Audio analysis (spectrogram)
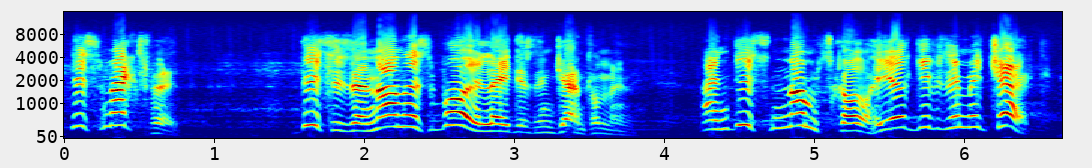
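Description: A scrappy, blustering shopkeeper in an old 1940s radio play. His voice is very high and bright, swooping about with sarcastic indignation. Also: wildly swooping pitch, a little slow, exaggerated voice, rough recording. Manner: blustering, sarcastic, inverted Yiddish-flavoured phrasing. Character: excitable, indignant male shopkeeper, scrappy and wisecracking.

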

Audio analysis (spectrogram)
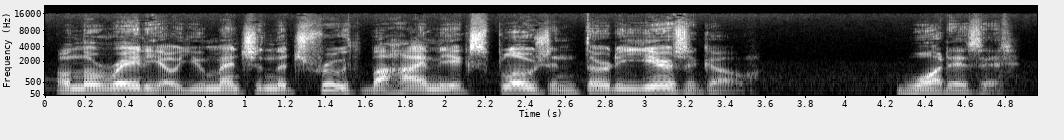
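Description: An actor playing a proud, intense tank commander with formal military authority in a video game. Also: male voice, mid-range voice, expressive, fairly quick, background noise, natural voice. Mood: grave, formal. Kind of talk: English video game cutscene acting.

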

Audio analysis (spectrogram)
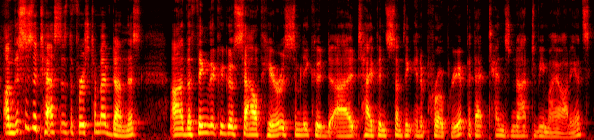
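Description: A man in his forties with a deep voice, hosting a live webcast and answering chat questions about podcasting from his desk. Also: fast talker. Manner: animated, repeats words when starting a thought. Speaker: podcasting coach and webcast host. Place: indoors at a desk, webcam framing. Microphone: desktop USB microphone.

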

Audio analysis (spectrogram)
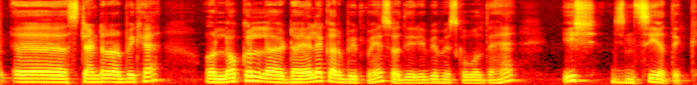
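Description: A man from Pakistan filming a casual language lesson in a small room, repeating example phrases slowly and raising his voice on them. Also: medium pitch, a little mellow. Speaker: language teacher.

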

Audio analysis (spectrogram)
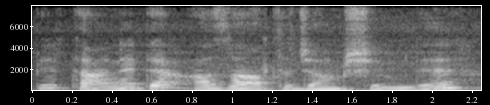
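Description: A woman's voice: mid-range voice, expressive, a little slow. A woman hosting a step-by-step craft tutorial, talking as she works and addressing viewers as friends. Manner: counts stitches aloud, addresses viewers as friends. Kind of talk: step-by-step crochet tutorial narration while working. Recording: clear background noise, room ambience.

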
